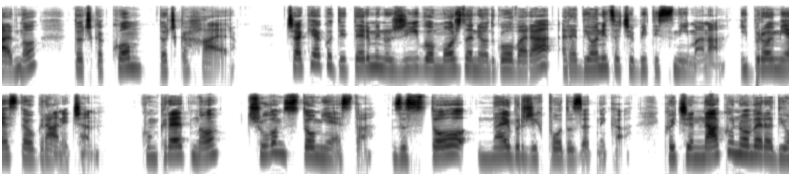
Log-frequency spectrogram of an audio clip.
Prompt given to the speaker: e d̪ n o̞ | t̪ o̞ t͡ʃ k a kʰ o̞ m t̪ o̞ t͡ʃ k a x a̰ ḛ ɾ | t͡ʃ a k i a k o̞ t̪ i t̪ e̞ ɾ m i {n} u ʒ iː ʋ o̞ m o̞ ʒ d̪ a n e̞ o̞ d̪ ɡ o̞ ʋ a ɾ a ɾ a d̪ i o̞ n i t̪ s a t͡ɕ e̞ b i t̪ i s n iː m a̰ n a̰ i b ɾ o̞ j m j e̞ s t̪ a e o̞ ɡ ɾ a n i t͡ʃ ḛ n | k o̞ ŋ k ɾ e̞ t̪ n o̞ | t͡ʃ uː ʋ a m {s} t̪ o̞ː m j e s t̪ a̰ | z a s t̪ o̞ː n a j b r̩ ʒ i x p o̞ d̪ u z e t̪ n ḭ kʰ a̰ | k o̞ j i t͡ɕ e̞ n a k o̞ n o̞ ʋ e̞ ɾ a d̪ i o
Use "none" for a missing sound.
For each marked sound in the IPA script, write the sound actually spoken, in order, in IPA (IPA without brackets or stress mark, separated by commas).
n, s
